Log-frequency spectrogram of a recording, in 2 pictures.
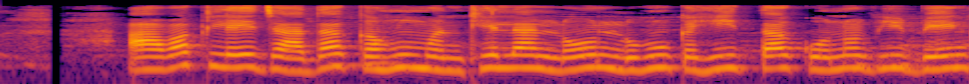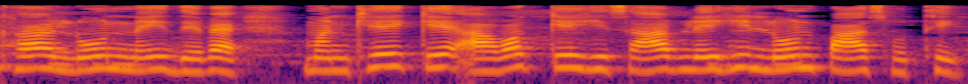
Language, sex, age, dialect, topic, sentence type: Chhattisgarhi, female, 18-24, Western/Budati/Khatahi, banking, statement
